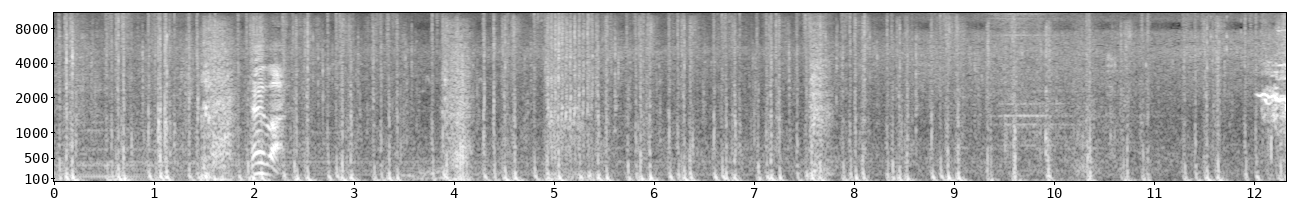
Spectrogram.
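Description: Horse hooves thud quickly and steadily over rocky ground.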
